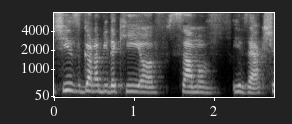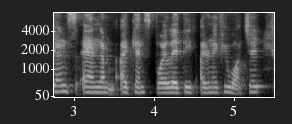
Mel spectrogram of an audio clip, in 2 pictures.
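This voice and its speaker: A woman's medium-pitched voice with a dark, mellow tone, a moderate pace, fairly even intonation and hardly any pauses. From Italy. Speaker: film director and actress. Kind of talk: panel Q&A answer. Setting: festival stage Q&A.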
